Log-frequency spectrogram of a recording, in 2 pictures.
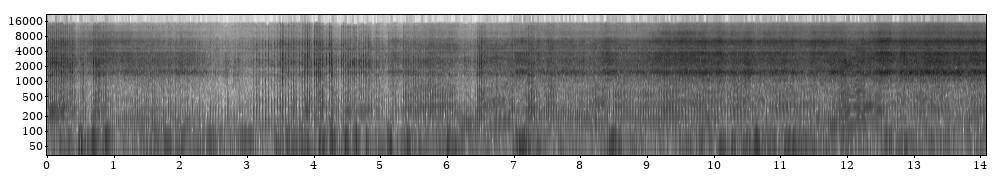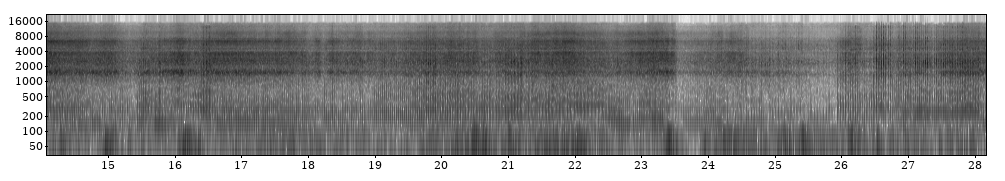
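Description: Motocross dirt bike engine revving up and down, rising and falling in pitch again and again as it is ridden over a dirt track, heard from a helmet-mounted camera with wind rumbling on the microphone. The throttle briefly drops off about five seconds before the end.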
